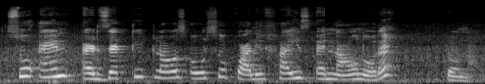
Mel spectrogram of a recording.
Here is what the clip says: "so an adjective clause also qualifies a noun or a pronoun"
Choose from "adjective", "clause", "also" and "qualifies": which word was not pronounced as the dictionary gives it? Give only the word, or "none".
adjective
